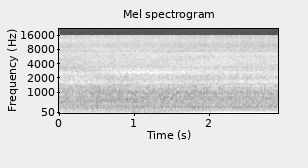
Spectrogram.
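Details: 1997 Ford F350 XLT crew cab 4x4 with 7.3L Power Stroke diesel, 95,811 miles, one family owner since new: steady, even diesel clatter at idle heard from the cab, no misses or knocks, exhaust not smoking; healthy idle.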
